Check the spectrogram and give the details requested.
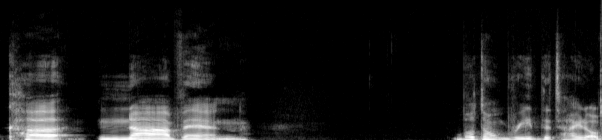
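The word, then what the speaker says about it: Caernarfon: juice C okay so this is what I wrote down how it's supposed to be said Kavin well don't read the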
